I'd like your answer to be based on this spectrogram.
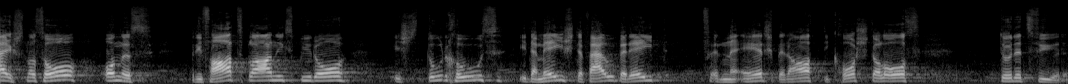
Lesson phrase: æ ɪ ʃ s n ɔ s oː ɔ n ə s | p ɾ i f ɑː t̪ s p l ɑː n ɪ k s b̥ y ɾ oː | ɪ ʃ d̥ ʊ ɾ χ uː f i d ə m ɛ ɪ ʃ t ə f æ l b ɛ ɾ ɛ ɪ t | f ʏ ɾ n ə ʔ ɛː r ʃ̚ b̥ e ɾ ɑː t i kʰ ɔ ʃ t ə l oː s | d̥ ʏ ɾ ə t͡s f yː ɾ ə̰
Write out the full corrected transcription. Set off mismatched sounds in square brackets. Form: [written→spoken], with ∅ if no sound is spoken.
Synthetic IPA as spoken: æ ɪ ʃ s n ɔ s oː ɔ n ə s | p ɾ i f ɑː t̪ s p l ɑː n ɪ k s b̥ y ɾ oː | ɪ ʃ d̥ ʊ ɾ χ uː [f→s] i d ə m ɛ ɪ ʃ t ə f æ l b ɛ ɾ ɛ ɪ t | f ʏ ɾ n ə ʔ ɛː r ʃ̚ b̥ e ɾ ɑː t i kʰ ɔ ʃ t ə l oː s | d̥ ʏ ɾ ə t͡s f yː ɾ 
